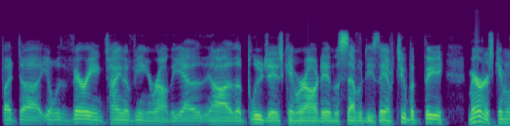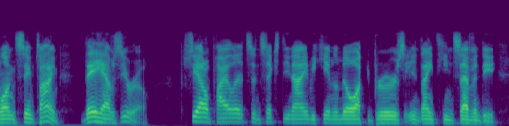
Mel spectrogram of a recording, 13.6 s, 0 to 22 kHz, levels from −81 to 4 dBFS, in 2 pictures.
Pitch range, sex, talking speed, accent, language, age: 95-115 Hz, male, 200 wpm, American, English, 30-49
